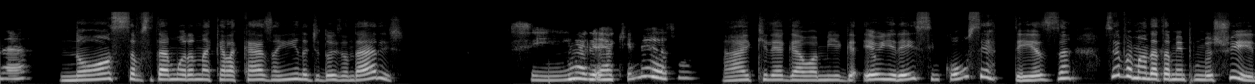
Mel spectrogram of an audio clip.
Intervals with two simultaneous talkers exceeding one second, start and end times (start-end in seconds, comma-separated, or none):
none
